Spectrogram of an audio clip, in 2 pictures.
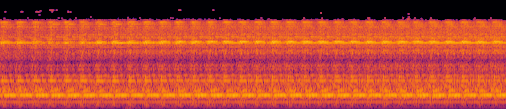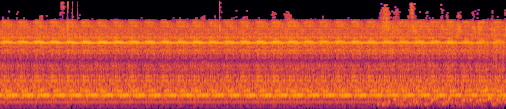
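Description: Loud droning electronic music with steady held tones plays through loudspeakers.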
